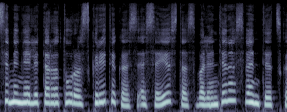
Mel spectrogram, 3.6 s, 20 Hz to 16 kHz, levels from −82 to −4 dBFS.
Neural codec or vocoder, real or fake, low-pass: vocoder, 44.1 kHz, 128 mel bands every 256 samples, BigVGAN v2; fake; 14.4 kHz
